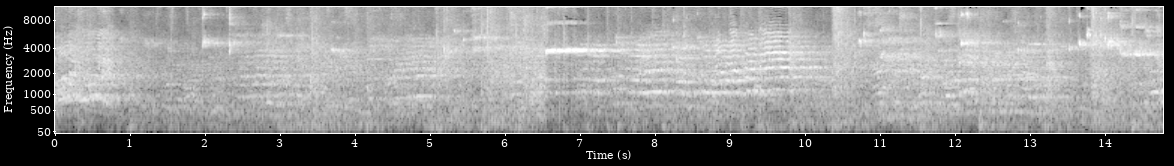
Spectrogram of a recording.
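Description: Many voices of players and spectators talking and calling out at once, echoing in a large gymnasium, with volleyballs bouncing on the hardwood floor now and then.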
